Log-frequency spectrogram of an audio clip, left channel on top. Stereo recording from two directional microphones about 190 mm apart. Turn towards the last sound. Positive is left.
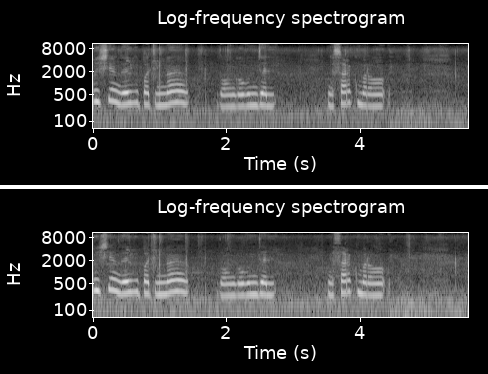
turn(degrees=10)  # may be behind; listen again after turning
